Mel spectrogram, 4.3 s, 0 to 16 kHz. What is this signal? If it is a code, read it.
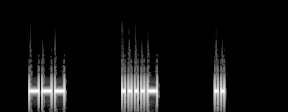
Morse code, heard as a keyed tone, about 25 wpm, spaced as for 9 wpm, 700 Hz. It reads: O4I
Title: USA Call Signs - 4 Characters - 6x Character Spacing - 25wpm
